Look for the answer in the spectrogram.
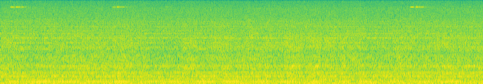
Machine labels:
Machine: fan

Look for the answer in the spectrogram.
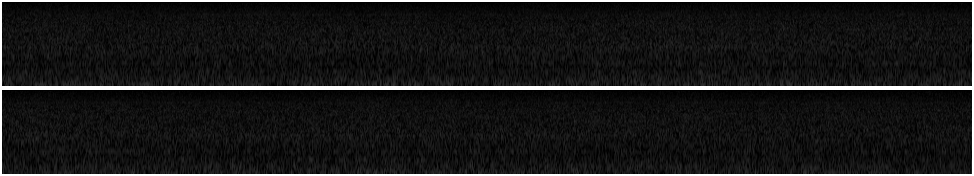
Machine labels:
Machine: slide rail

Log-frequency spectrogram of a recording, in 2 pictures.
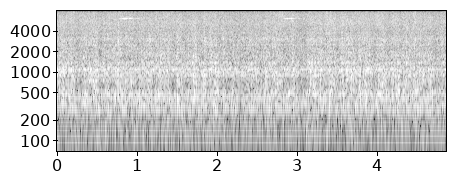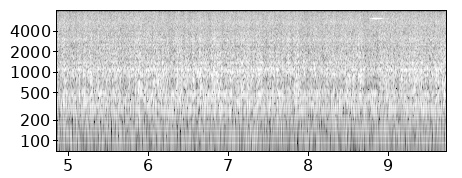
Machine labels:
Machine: pump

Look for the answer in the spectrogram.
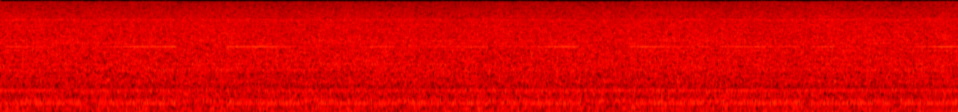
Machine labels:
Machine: slide rail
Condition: normal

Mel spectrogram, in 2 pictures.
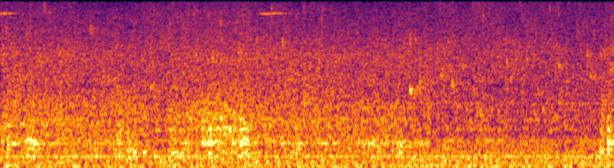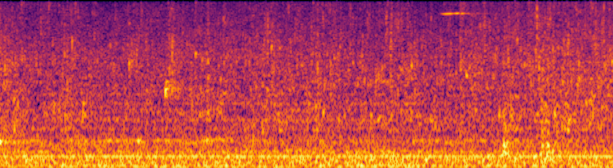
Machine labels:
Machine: pump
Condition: abnormal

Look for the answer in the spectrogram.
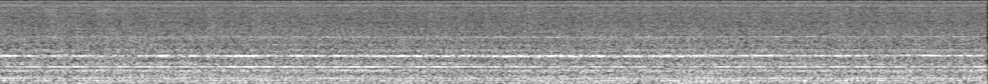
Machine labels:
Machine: fan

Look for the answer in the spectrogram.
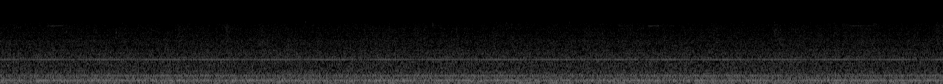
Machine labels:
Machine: pump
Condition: normal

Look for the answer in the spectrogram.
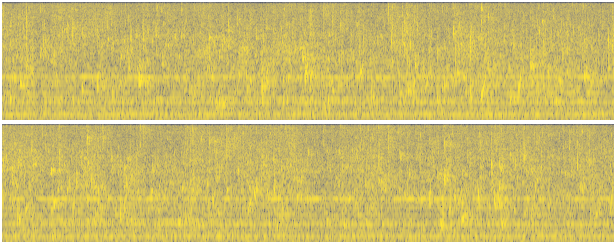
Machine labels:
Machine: pump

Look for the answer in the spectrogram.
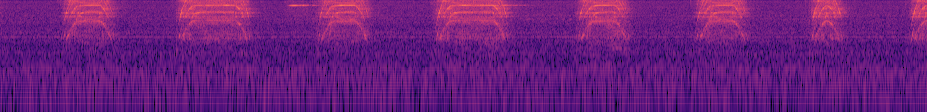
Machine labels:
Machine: slide rail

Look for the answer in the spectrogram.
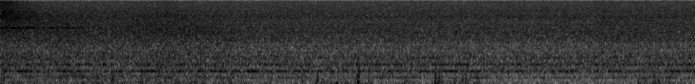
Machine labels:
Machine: fan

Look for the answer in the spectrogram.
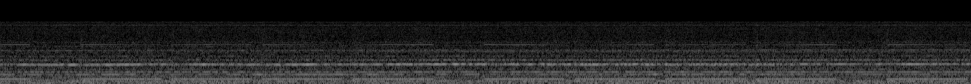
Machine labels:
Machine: slide rail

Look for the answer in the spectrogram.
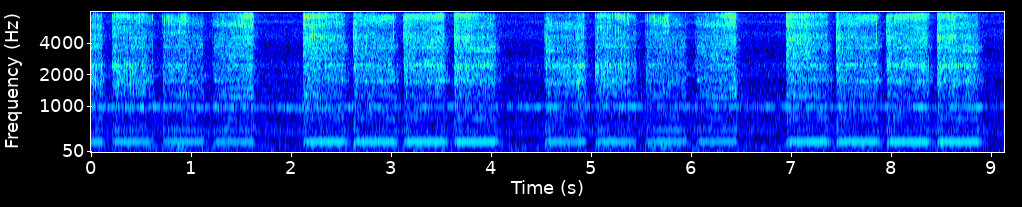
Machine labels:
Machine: slide rail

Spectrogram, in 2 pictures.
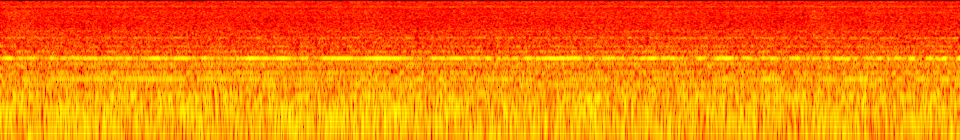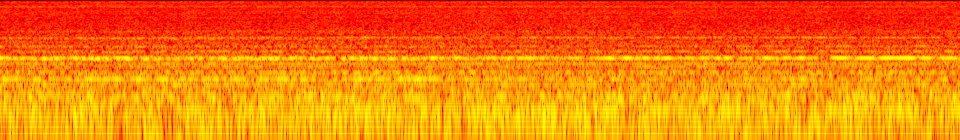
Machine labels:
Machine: fan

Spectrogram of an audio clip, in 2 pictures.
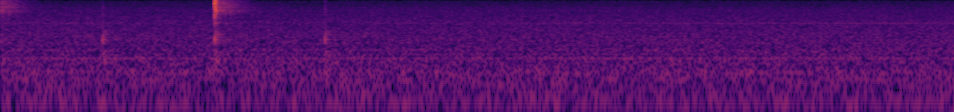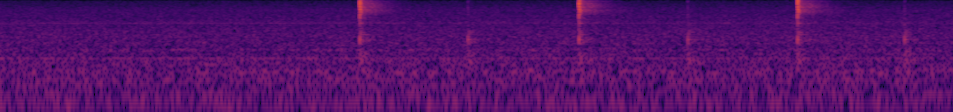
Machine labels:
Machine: valve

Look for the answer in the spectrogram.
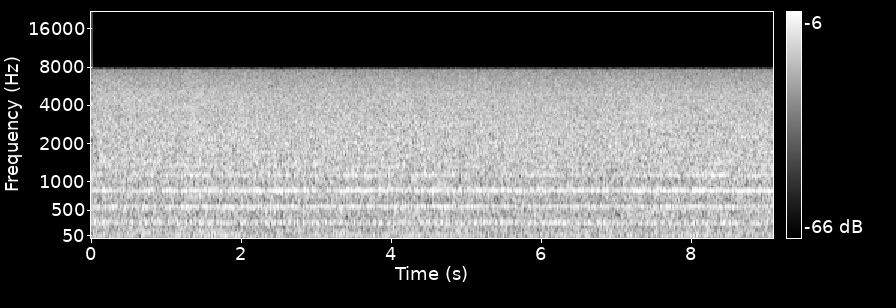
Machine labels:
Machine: fan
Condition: normal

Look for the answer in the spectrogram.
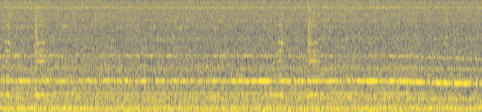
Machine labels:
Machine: slide rail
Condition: normal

